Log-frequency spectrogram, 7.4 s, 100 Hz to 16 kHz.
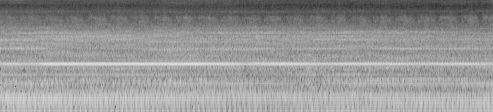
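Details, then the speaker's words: Hitachi excavator 4HK1 diesel after injector rebuild (dirty tank damaged injectors; had hard starting, low power, misfire): steady, even idle with a constant low drone, no smoke, stumbles or knocks; normal idle. "Ang ganda ng andar walang usok bumalik sa dati rebuild natin injector niyan low power hard starting"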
